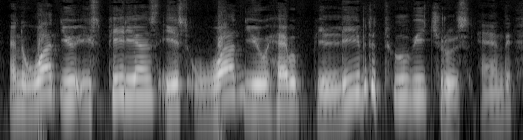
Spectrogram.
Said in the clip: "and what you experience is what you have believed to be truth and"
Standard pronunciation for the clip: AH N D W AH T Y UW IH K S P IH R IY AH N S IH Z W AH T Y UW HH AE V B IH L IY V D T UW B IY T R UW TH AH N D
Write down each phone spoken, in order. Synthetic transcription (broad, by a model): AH N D W AH T Y UW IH K S P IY R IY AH N S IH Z W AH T Y UW HH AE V B IH L IY V D T UW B IY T R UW S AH N D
